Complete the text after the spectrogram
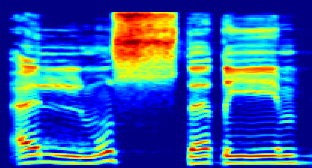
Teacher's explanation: Mim harakat dhamma, otomatis kita majukan bibirnya. Kemudian penahanan sin jangan terus dimajukan.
